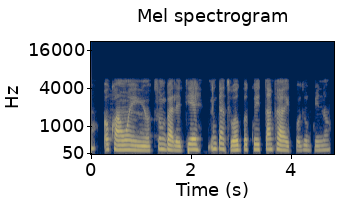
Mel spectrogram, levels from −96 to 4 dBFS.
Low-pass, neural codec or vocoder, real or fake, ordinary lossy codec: 5.4 kHz; none; real; Opus, 24 kbps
